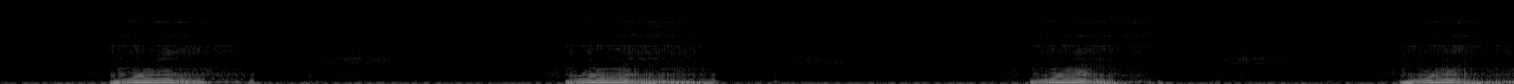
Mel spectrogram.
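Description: Four deep, vibrating snores on breathing in, about 16 breaths a minute, each followed by a soft breath out.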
